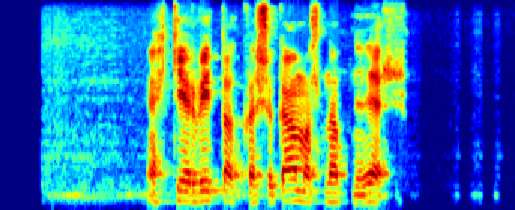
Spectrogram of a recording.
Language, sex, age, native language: Icelandic, male, 30-39, Icelandic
